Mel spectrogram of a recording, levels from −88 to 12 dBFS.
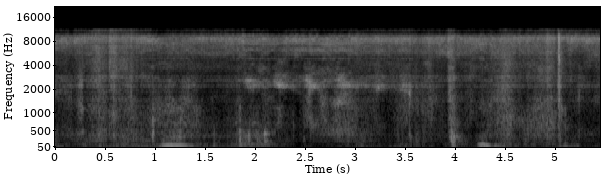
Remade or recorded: remade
